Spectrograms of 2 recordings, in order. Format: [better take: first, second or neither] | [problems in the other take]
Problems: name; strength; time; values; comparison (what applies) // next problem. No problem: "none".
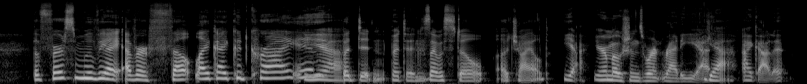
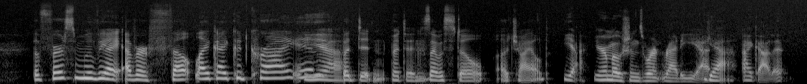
first | hiss; noticeable; throughout; 20 dB below the speech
